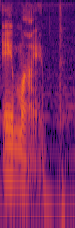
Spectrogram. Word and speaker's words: amide: groups to study which is a mean and a mind that's how you pronounce it okay for a mean is a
